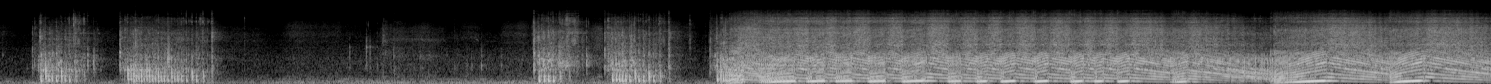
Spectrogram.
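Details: Old Craftsman two-stroke chainsaw revived on 40:1 premix: catches after a few pulls, then revs up and down repeatedly; it runs and responds to throttle but unsteadily, with a suspected carburetor fuel issue.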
